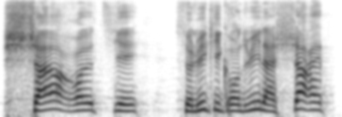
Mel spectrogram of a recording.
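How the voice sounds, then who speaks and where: A man talking slowly and clearly as he goes through a dictation, spelling each word out letter by letter. His voice sits a little high for a man, smooth and crisp, and the sound is dry and close. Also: dry recording. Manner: spells words letter by letter, explains patiently with asides. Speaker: teacher correcting a dictation. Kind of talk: dictation correction lesson.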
